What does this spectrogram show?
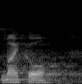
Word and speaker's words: Michal: them again, and especially remember the name Michal, sometimes pronounced Michael, not spelled the same way we spell Michael for a man's name, because who knows who Michal is?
